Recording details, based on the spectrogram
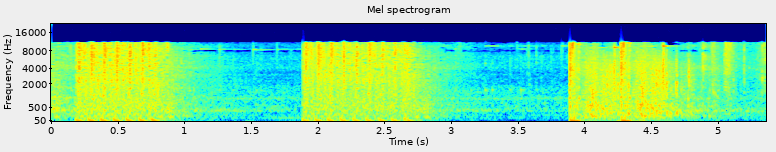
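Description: Rapid automatic gunfire from a first-person shooter video game comes in three loud bursts of quick, evenly spaced shots, each lasting over a second, separated by brief pauses.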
